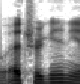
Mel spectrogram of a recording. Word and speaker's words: Etrigan: Uh, I remember there was a Predator one, and I remember a specific one, and it was one with uh, I cannot pronounce his name, uh, Etrigan. – No, Etrigan, yeah.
